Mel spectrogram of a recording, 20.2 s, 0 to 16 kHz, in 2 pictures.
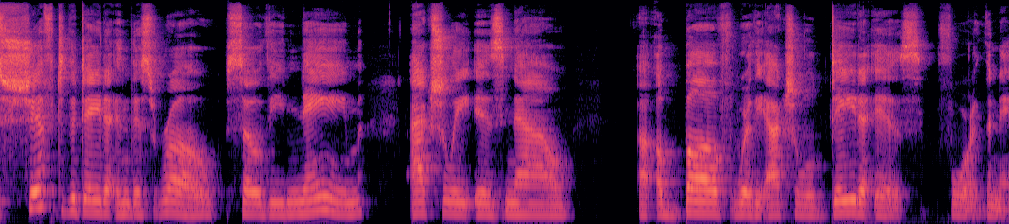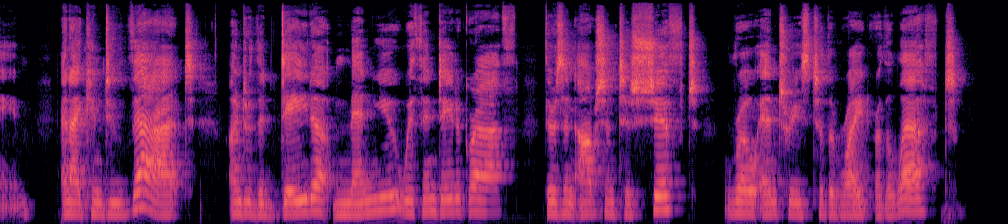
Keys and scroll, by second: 9.3 ctrl+x.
